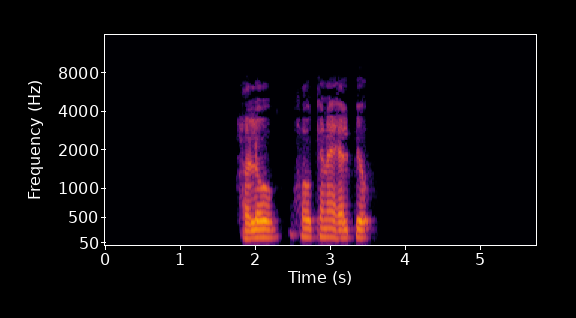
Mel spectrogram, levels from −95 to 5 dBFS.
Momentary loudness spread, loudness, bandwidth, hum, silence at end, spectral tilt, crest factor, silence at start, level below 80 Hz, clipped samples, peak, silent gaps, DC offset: 11 LU; -25 LUFS; 7 kHz; none; 2.2 s; -7 dB/octave; 20 dB; 1.8 s; -80 dBFS; under 0.1%; -8 dBFS; none; under 0.1%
